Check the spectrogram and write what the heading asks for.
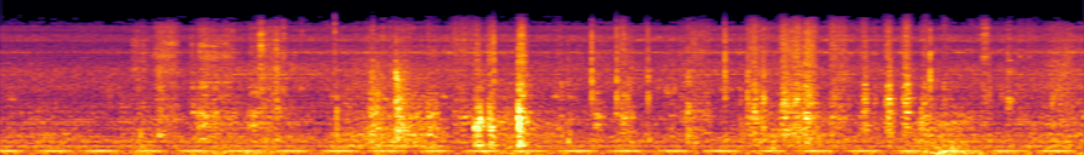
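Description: Faint rubbing, scraping and light clicks of hands working on model parts, over a low, evenly pulsing hum.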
